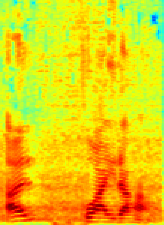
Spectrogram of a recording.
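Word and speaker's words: القاهرة: Pronounced कैसे कर सकते हैं हम? अल, उसको क्या और क्या कहते हैं हम इसको? अल क्वाइरा।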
